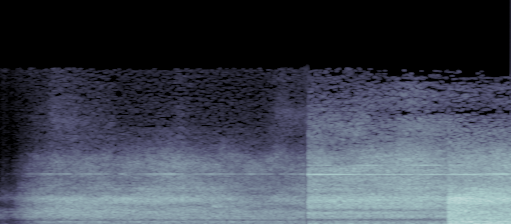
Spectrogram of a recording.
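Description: A jet airplane engine roars steadily with a high whine, then surges louder in two distinct steps as it spools up, loud with no talking.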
